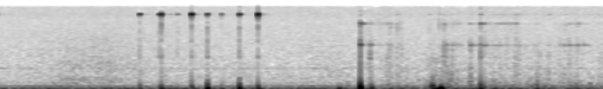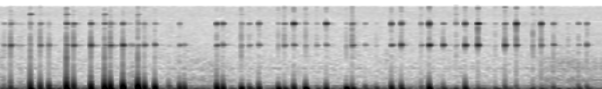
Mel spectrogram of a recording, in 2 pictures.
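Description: Fingernails tap a small, hollow, empty white porcelain teacup with a floral pattern. Many quick, bright clinks sound in irregular bursts; each one is short with a faint high ring, over a low steady hum.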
